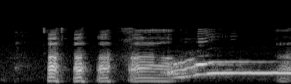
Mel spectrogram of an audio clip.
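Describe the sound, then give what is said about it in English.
Dogs give three quick yelping barks, then break into a long, sustained howl that slides upward and holds, clear with no talking. “I'm telling you, I have more trouble with those wolves. Keeping those wolves in line.”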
